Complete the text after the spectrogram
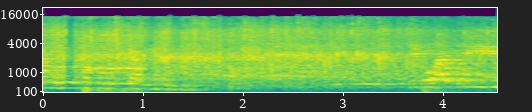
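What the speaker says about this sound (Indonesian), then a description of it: "Oleh tepuk tangan untuk pengurus kantin" Applause for the canteen staff at a school opening ceremony in Aceh Besar, a crowd clapping steadily throughout, mixed with a voice speaking over a hall microphone at the start and end.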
